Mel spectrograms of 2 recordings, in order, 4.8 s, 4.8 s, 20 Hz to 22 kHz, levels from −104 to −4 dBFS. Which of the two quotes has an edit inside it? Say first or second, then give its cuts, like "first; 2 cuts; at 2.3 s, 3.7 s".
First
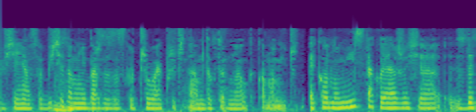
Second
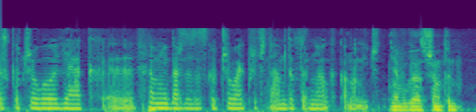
second; 2 cuts; at 1.5 s, 3.9 s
